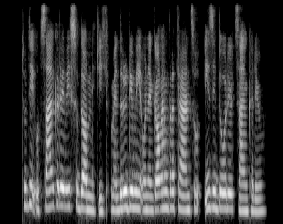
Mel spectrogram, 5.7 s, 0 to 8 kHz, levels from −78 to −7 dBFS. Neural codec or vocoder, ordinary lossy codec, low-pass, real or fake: codec, 16 kHz, 1 kbps, X-Codec, HuBERT features, trained on balanced general audio; none; 7.2 kHz; fake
